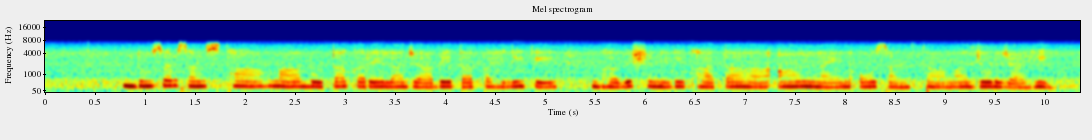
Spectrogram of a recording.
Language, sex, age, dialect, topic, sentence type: Chhattisgarhi, female, 36-40, Central, banking, statement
